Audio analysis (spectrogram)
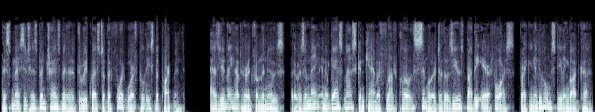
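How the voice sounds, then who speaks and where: A man reading a scripted emergency broadcast announcement in a formal, flat, synthetic-sounding manner. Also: rumbling low, a little fast, slightly rough, dry recording.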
